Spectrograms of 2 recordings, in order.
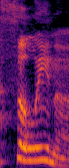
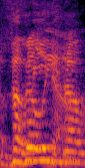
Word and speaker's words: Zelina Vega: Not Selena. No, Zelina. Zelina. Because it's originality.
